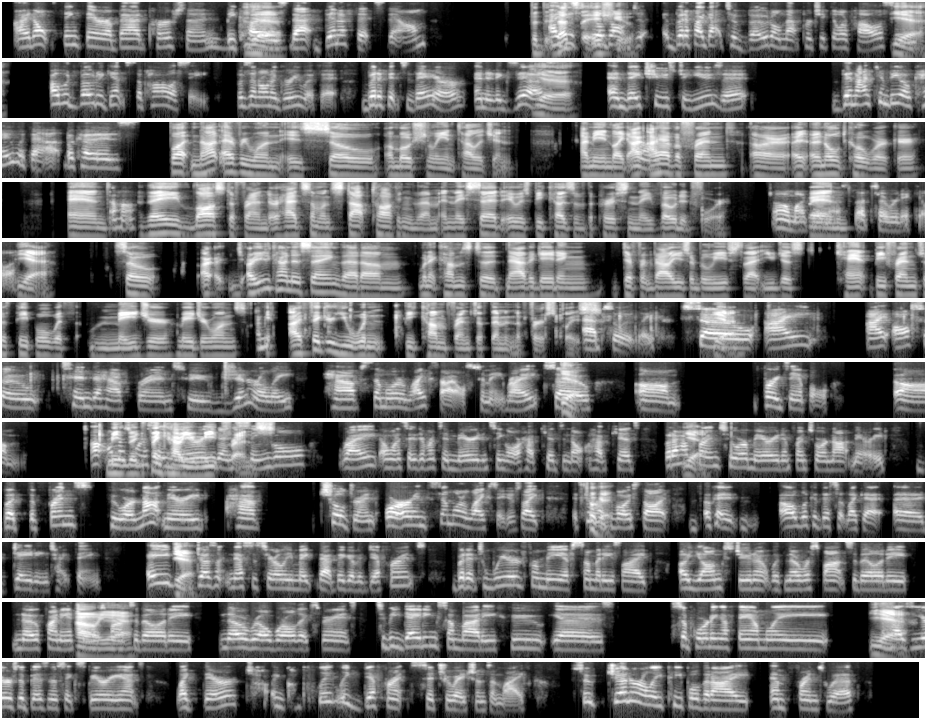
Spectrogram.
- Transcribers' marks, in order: scoff; other background noise; stressed: "major"; tapping
- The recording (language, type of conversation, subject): English, unstructured, How can people maintain strong friendships when they disagree on important issues?
- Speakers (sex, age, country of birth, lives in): female, 50-54, United States, United States; male, 20-24, United States, United States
